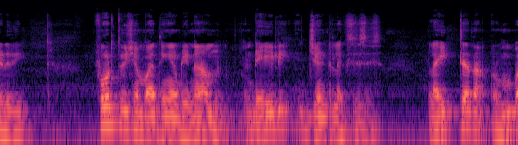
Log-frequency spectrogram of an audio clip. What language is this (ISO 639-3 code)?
tam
